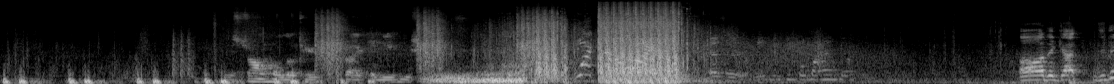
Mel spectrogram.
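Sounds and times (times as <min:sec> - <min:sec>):
speech: 0:02.4 - 0:08.7, 0:10.2 - 0:11.1
automatic gunfire in a video game: 0:03.2 - 0:07.3.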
